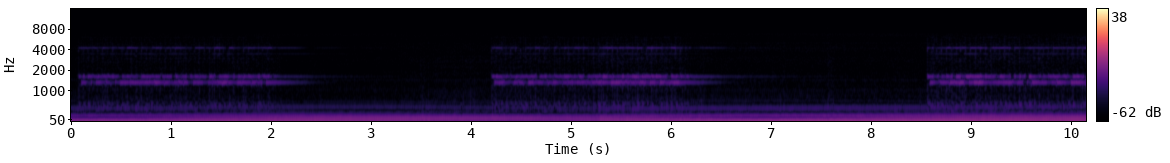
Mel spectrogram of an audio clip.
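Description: A telephone rings in a regular pattern, with three bursts of about two seconds each separated by pauses, over a constant low hum.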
